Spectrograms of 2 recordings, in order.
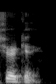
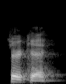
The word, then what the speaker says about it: Shirke: How would I pronounce it? it's Shirke. Shirke, Yeah, the founder and CEO of Arceon, a company making advanced composites and materials for extreme environments.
